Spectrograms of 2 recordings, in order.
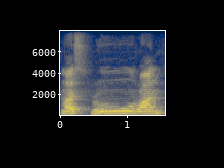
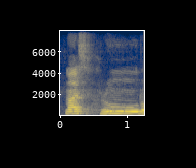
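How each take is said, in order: First: مسرورن read slowly with the -an ending sounded; with tanween, no stop. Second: مسرورا ending in a long aa, the n dropped; pausal form with long a. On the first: Teacher repeats the rule for students, nunation sounded. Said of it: "اور یہی دو زبر پر وقف کرنے کا رول ہے". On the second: Teacher demonstrates the stop for students, long aa. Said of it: "آگے آئے". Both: Shown as a demonstration.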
